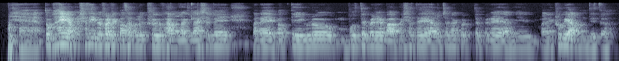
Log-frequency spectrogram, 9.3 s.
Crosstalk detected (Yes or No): No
